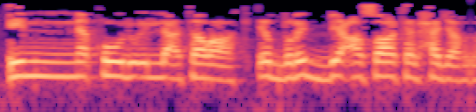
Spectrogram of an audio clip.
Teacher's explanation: الحرف مع نفسه، إن نقول إلا اعتراك، اضرب بعصاك الحجر، يصبح الحرفان حرفا واحدا مشددا، ويسمى الإدغام عندئذ إدغام مثلين صغير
